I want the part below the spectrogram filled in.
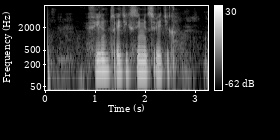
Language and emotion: Russian, neutral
